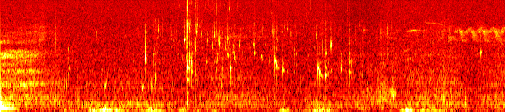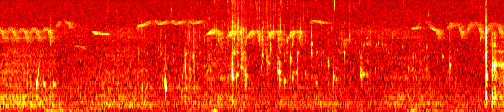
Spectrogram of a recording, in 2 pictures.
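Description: Faint water sloshing and dripping with small splashes as a J-cloth paper-making frame is dipped sideways into a dish of paper pulp and water, swirled and lifted out.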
